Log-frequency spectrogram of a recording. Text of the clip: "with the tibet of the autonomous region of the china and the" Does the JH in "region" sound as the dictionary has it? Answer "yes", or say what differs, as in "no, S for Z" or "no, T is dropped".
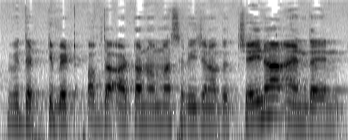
yes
